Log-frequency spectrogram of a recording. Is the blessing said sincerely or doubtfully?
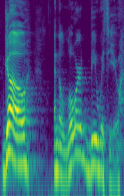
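doubtfully. It is said doubtfully, as if he'll need luck.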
